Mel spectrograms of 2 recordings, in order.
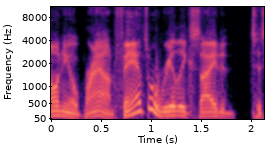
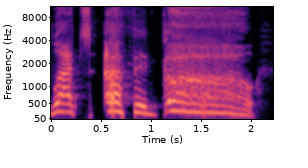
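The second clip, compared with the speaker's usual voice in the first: mock very high shrieking yell, "go" drawn out; 11 semitones higher than usual. Retelling a player's outburst during drills: imitating Antonio Brown screaming. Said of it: "scream at the top of his lungs".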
